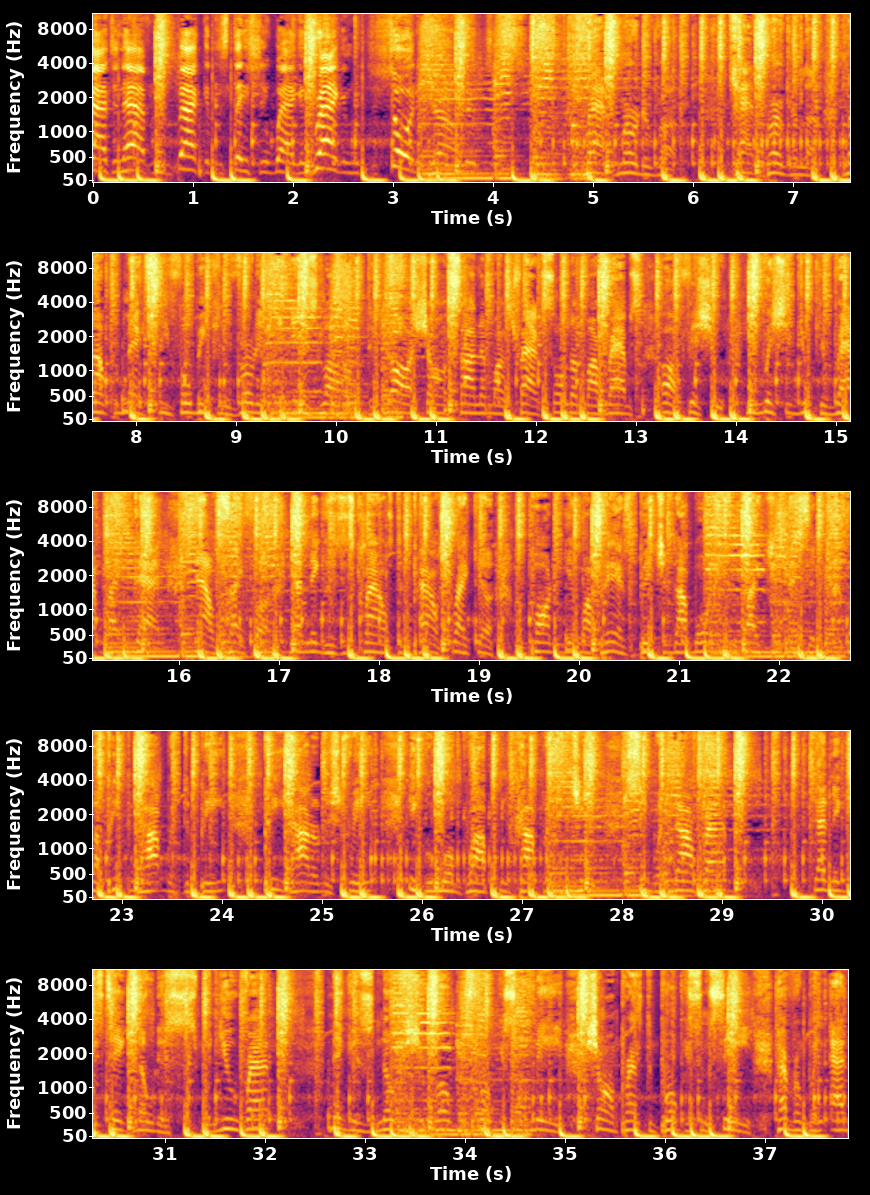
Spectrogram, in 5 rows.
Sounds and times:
Music: 0:00.0 - 0:37.8
Rapping: 0:00.0 - 0:37.8.

